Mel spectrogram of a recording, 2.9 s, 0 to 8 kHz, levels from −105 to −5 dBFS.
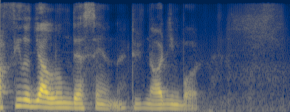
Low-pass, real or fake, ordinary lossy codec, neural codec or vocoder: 7.2 kHz; fake; none; codec, 16 kHz, 2 kbps, X-Codec, HuBERT features, trained on LibriSpeech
